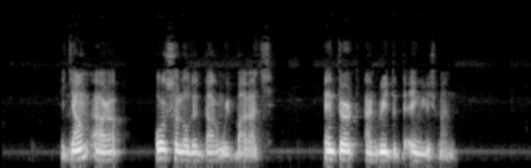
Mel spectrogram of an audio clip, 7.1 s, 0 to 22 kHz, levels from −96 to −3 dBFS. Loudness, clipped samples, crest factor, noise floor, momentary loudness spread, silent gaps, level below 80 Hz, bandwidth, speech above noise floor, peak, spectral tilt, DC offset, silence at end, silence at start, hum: -20 LUFS; under 0.1%; 18 dB; -70 dBFS; 14 LU; none; -62 dBFS; 8.6 kHz; 51 dB; -4 dBFS; -6.5 dB/octave; under 0.1%; 1.05 s; 0.8 s; none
